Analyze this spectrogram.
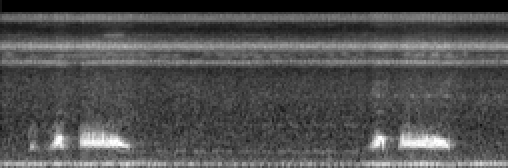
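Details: Spotted dove, wild local bird beside a road, singing in the pesom manner with a full, loud tone: two phrases, each of short clipped notes then a prolonged coo, with a low steady hum underneath.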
